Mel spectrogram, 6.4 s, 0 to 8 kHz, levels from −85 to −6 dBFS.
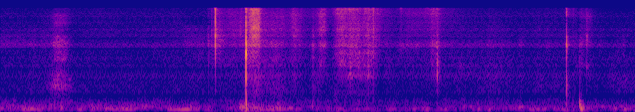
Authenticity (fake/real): fake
